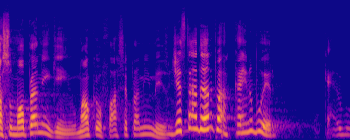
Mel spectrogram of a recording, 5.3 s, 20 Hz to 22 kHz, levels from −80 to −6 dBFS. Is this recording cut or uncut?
cut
